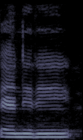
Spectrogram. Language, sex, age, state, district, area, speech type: Nepali, female, 45-60, West Bengal, Darjeeling, rural, spontaneous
